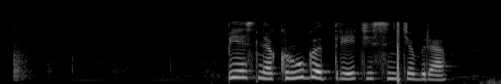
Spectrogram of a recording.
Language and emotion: Russian, neutral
